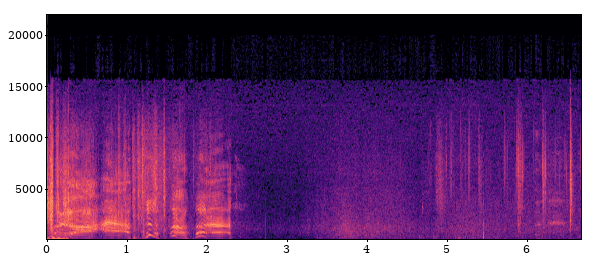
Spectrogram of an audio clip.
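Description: Horse hooves clip-clop in a dubbed fantasy adventure film, with several sharp hoof strikes spaced irregularly under wind-like ambience after an opening burst of dramatic vocal noise.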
